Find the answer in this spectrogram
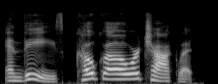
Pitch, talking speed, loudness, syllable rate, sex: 205 Hz, 110 wpm, -17 LUFS, 5.5 syllables/s, female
